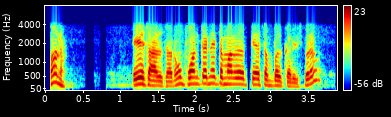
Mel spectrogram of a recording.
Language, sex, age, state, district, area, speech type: Gujarati, male, 30-45, Gujarat, Ahmedabad, urban, conversation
